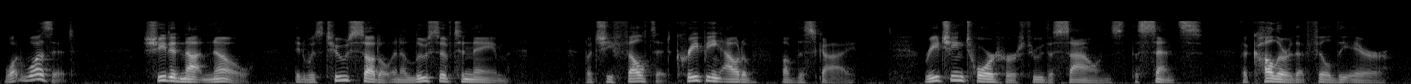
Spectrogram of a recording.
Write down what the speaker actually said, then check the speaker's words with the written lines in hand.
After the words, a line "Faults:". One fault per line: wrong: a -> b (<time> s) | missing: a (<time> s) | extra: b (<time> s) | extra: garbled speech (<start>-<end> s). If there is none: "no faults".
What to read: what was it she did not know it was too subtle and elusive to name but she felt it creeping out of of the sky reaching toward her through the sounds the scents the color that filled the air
what was it she did not know it was too subtle and elusive to name but she felt it creeping out of of the sky reaching toward her through the sounds the scents the color that filled the air
Faults:
no faults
